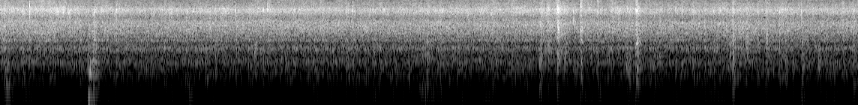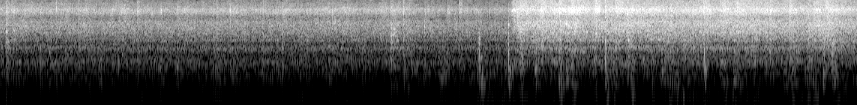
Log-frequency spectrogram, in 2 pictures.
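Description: Meat sizzles and bubbles in a pot.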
